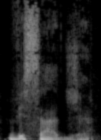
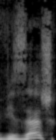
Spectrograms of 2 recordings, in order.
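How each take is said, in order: First: The name ends in a 'dzhi' sound. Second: The name ends in a soft 'zh' sound. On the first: The speaker calls it right. "по-итальянски было бы правильно сказать «Висаджи»" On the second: The speaker calls it wrong. "я думаю, что читается «Визаж»"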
